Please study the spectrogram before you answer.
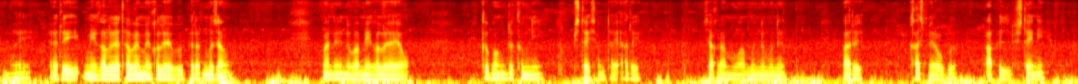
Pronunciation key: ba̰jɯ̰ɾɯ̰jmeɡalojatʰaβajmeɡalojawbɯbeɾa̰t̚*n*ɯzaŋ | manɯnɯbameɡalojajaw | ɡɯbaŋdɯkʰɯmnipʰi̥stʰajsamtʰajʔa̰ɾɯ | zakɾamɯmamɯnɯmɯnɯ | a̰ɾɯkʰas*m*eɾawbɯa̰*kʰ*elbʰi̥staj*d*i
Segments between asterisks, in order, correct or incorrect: incorrect, correct, incorrect, incorrect

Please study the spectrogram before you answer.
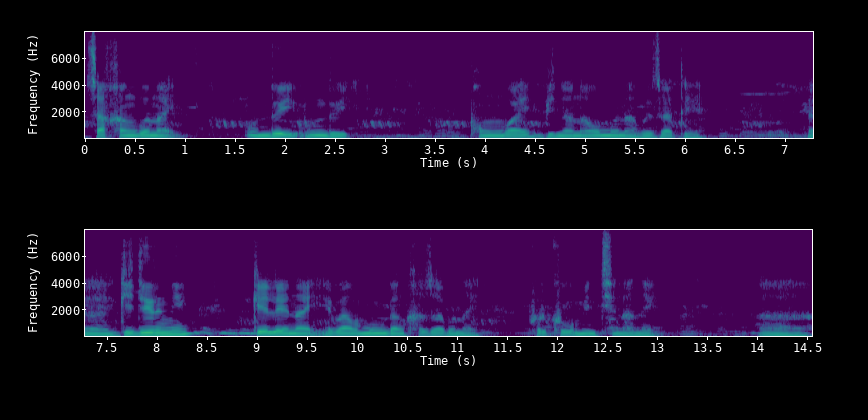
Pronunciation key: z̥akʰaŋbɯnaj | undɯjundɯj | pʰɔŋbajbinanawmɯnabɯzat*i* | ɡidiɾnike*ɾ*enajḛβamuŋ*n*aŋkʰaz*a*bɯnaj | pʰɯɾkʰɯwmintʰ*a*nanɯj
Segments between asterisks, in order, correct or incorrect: incorrect, incorrect, incorrect, correct, incorrect

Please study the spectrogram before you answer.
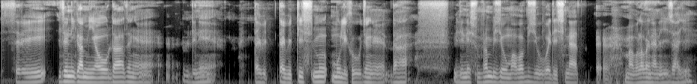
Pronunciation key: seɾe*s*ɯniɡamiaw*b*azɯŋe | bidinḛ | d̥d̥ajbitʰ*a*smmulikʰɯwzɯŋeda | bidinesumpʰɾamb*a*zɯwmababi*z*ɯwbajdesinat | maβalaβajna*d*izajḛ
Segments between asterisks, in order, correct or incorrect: incorrect, incorrect, incorrect, incorrect, correct, incorrect

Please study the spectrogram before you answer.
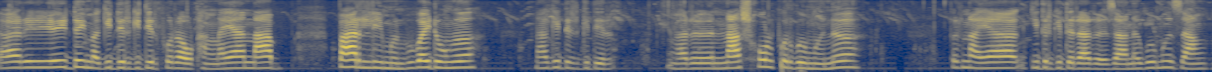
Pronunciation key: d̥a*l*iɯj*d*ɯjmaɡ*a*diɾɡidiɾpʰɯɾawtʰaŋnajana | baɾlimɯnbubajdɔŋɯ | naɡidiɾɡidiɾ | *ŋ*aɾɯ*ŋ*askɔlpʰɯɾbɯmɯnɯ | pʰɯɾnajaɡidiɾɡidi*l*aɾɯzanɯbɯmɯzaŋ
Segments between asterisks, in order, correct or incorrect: incorrect, correct, incorrect, correct, incorrect, incorrect

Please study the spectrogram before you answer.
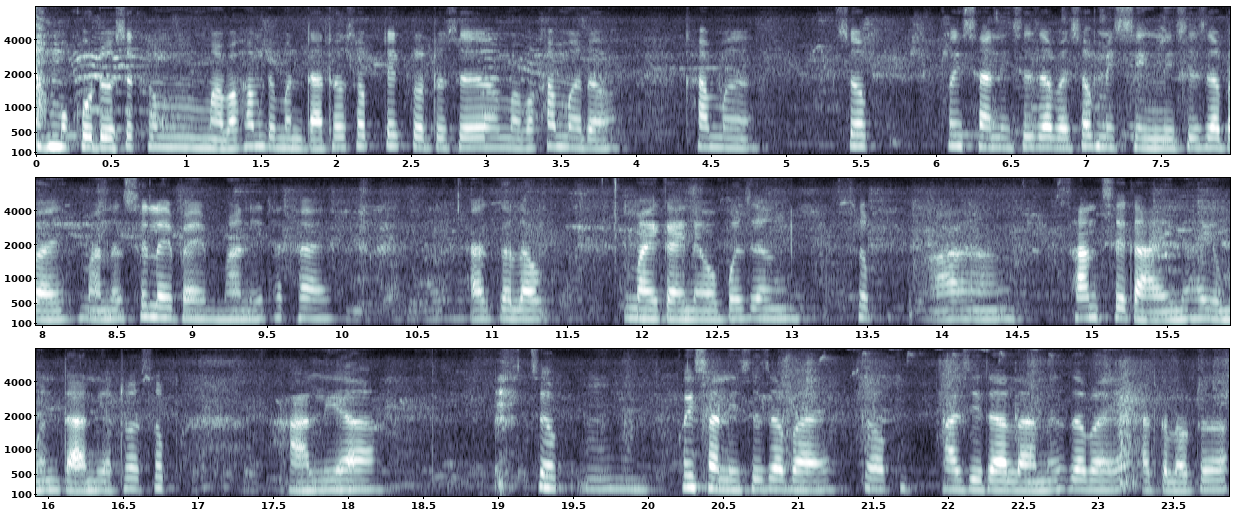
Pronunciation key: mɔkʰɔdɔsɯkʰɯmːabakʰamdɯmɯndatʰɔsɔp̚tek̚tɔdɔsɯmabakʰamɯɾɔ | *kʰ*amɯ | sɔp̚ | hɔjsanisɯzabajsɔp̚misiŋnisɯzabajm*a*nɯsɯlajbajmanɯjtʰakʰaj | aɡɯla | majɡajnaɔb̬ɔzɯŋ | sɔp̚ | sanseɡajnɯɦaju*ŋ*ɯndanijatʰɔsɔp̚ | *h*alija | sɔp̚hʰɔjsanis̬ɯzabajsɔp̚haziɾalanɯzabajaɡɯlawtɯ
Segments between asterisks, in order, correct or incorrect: correct, correct, incorrect, correct

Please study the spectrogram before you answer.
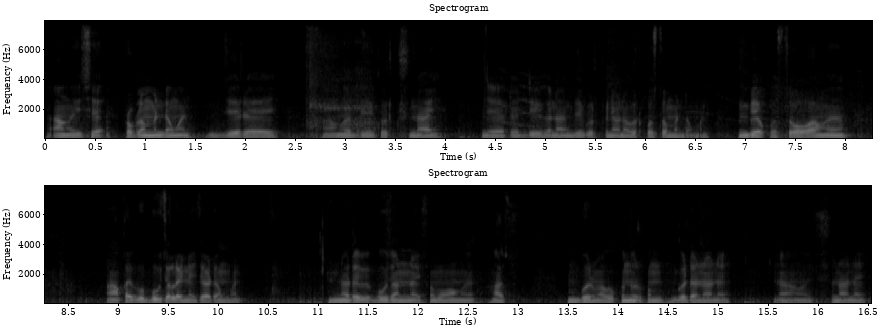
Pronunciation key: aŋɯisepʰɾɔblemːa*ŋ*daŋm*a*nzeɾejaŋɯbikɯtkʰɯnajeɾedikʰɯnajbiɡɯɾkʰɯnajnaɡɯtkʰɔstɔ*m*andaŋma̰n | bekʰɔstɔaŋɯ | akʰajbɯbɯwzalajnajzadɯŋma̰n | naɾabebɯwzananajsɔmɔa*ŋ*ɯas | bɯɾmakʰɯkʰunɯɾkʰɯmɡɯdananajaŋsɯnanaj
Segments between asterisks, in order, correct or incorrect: incorrect, correct, correct, correct

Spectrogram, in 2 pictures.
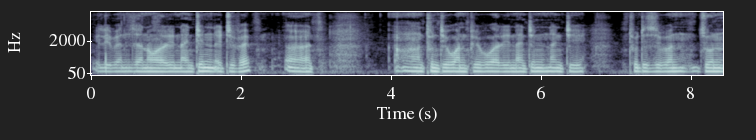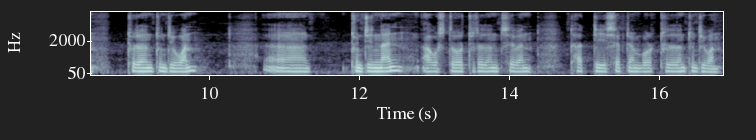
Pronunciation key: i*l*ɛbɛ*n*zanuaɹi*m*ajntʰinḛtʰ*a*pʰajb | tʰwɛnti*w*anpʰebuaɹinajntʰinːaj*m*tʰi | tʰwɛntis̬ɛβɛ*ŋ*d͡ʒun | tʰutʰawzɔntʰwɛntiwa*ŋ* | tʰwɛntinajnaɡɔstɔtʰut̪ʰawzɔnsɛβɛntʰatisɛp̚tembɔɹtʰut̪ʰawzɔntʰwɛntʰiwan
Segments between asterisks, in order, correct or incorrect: correct, correct, incorrect, incorrect, correct, incorrect, incorrect, incorrect

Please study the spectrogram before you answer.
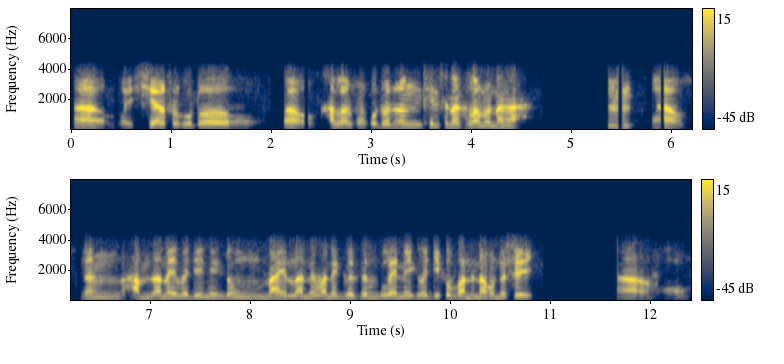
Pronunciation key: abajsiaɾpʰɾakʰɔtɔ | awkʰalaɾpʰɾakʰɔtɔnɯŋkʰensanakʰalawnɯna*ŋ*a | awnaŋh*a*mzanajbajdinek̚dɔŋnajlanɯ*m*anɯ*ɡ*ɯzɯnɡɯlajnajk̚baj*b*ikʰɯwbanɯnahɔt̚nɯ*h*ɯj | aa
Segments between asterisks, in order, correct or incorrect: correct, correct, correct, correct, incorrect, incorrect

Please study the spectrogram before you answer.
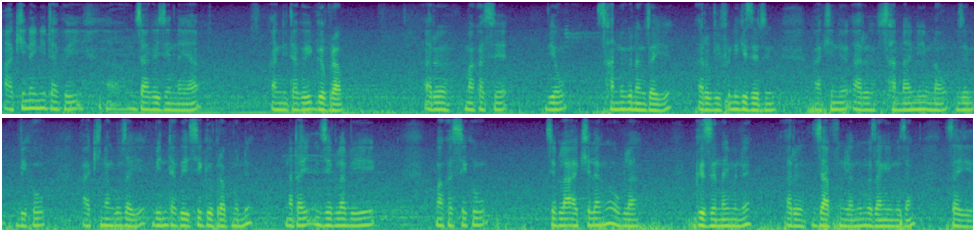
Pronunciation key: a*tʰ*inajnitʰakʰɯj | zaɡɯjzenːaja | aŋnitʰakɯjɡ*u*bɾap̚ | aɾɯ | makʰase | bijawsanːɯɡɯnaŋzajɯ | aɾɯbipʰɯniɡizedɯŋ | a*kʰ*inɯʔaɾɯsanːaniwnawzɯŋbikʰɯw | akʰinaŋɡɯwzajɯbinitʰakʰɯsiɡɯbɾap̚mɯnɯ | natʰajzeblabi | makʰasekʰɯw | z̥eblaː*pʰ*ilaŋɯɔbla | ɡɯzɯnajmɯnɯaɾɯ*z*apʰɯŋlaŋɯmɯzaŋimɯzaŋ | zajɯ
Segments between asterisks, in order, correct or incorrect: incorrect, incorrect, correct, incorrect, correct

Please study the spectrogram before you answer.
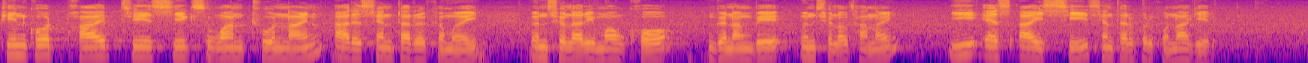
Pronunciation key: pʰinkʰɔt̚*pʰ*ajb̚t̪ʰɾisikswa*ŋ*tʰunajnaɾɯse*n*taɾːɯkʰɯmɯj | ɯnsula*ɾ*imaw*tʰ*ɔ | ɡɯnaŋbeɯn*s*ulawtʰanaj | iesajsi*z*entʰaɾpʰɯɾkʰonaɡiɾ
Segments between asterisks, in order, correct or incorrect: correct, incorrect, correct, correct, incorrect, correct, incorrect

